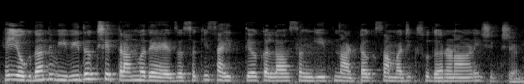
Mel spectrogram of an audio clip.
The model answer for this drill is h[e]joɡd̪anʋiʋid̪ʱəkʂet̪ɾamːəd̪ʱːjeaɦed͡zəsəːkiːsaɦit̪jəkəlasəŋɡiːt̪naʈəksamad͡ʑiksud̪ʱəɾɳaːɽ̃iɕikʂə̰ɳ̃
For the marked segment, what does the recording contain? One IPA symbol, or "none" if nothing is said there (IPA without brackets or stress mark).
e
